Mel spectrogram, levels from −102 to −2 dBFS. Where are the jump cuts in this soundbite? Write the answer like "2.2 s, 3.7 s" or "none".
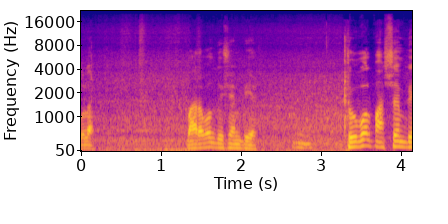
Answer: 3.2 s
